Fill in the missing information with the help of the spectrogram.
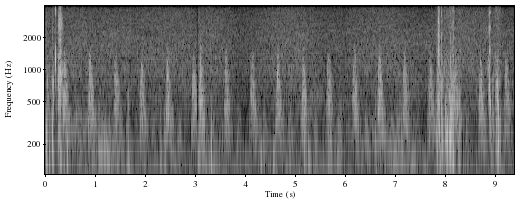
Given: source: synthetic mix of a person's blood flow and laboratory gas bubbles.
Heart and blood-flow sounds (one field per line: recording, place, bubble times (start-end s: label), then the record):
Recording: Doppler ultrasound of blood flow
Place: subclavian vein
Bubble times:
0.00-0.37 s: bubbles
7.80-8.33 s: bubbles
8.85-9.12 s: bubbles
From the record:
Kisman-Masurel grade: 223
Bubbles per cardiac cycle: several, 3 to 8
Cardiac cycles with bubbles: 10 to 50%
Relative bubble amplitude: loud (0.450 to 0.775)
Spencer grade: 2 (many but less than half of the cardiac periods contain bubble signals, singularly or in groups)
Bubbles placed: anywhere in the cardiac cycle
